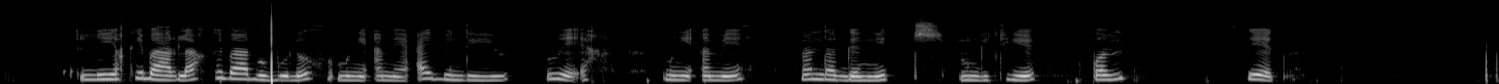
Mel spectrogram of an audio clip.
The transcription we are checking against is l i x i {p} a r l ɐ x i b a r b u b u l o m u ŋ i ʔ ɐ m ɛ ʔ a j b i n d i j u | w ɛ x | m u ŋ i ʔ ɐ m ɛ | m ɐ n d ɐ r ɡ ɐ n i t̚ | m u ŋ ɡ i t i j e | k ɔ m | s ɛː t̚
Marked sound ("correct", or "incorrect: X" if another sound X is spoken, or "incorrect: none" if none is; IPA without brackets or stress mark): incorrect: b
